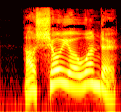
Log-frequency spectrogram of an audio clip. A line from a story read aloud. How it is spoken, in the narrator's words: he cried at them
